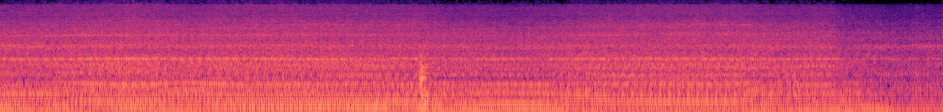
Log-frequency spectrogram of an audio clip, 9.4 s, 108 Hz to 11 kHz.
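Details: Old Mercedes van with replacement used diesel engine (about 200,000 km), new clutch and front brakes, collected from workshop after engine failure on a cold November day: steady, even low diesel rumble at idle, no knocks or rattles; healthy.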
